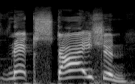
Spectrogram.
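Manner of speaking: stretched slowly and high, like a station call; drawn-out announcement. Retold or imitated. Repeating a remembered line.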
